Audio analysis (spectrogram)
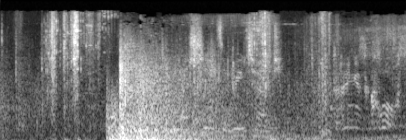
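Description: A frag grenade goes off in Apex Legends: a sudden loud, deep blast about a second in, followed by a long rumbling decay with game noise around it.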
